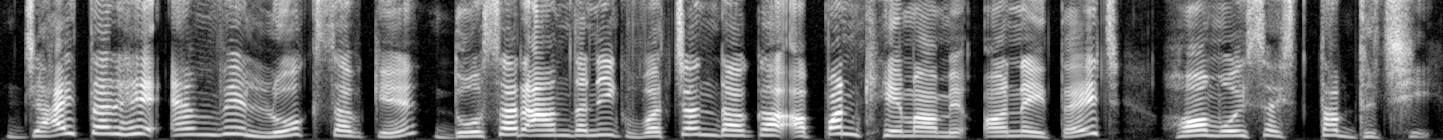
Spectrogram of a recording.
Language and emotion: Maithili, disgusted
